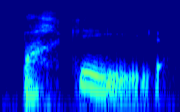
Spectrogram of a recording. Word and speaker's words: parking: So I know it's coming from English, but still you should pronounce it the French way. Parking unl.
